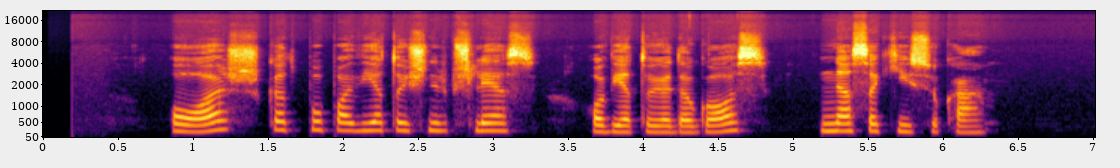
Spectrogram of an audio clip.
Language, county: Lithuanian, Vilnius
